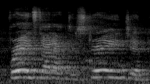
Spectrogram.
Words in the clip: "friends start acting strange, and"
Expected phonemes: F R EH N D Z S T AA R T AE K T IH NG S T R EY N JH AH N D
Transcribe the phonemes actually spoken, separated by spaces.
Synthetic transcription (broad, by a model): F R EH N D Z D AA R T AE T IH S T R EY N JH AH N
